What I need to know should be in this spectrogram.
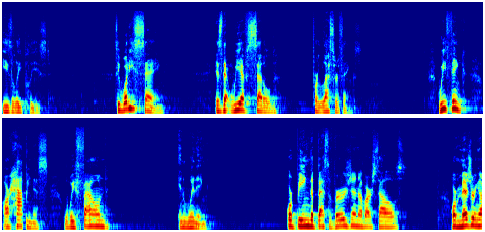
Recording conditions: large echoing room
